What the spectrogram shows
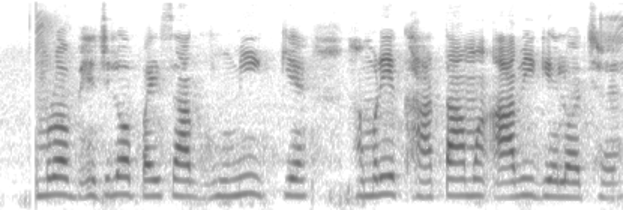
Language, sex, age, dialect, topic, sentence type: Maithili, female, 18-24, Angika, banking, statement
